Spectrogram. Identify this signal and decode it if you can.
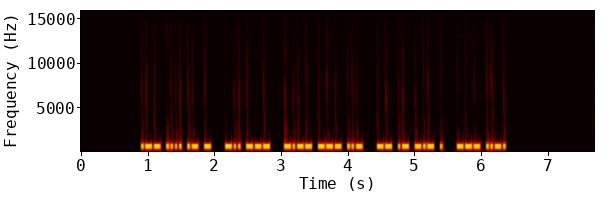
Morse code, heard as a keyed tone, about 38 wpm, 700 Hz. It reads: WHAT DO YOU MAKE OF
